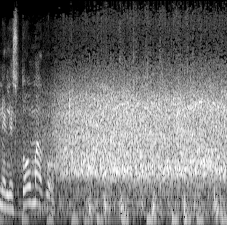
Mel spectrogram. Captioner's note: crowd cheers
